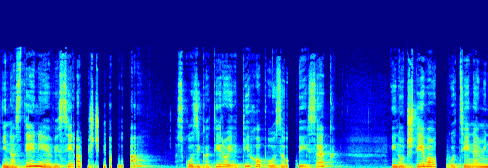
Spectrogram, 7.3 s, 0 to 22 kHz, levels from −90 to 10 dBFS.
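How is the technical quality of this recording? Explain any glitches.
The speech has three dropouts from AAC frame loss with muting. From 1.07 to 2.06 s, then 4.27 to 4.49 s, and 6.53 to 6.72 s, missing frames were decoded as silence. Overlapping windows fade each gap in and out, leaving soft-edged holes. The longest gaps in the first two stretches run roughly 150 ms.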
